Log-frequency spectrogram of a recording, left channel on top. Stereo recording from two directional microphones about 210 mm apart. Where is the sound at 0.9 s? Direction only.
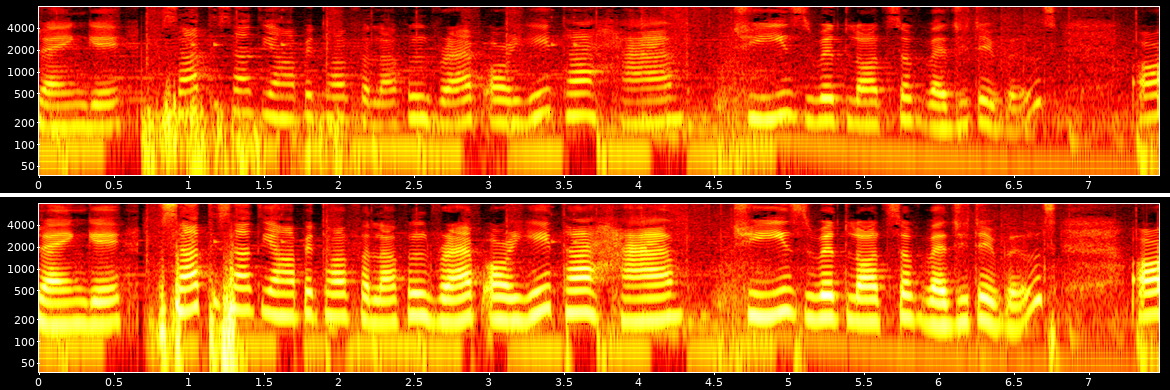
40° right (ahead or behind).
